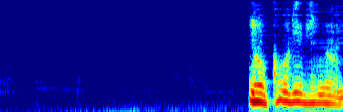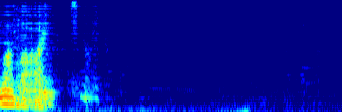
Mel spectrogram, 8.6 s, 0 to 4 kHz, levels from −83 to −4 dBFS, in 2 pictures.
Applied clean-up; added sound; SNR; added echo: neural mask model DeepFilterNet 3.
